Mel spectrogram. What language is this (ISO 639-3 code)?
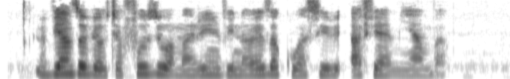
swa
